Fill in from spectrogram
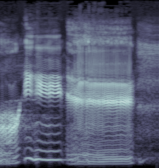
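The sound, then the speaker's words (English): A voice imitates an early-internet dial-up modem connecting over a phone line: loud, buzzy, strained tones in two sustained bursts, the second harsher and higher-pitched, with no words spoken. “And it made horrible cat dying noises when you tried to connect.”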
